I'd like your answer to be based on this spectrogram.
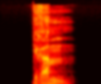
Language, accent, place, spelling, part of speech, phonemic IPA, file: German, Germany, Berlin, -gramm, suffix, /ɡʁam/, De--gramm.ogg
- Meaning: -gram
